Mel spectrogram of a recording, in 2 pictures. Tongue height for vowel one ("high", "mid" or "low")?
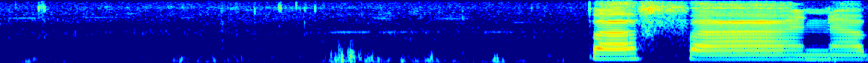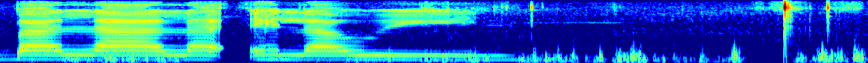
low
